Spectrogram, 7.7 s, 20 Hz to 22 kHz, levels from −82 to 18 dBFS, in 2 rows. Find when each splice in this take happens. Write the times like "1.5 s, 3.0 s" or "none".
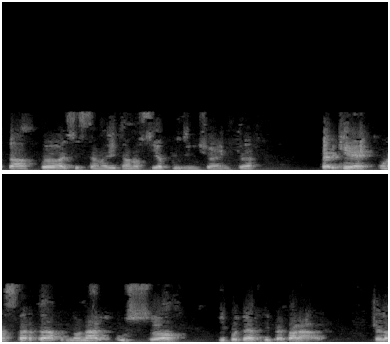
none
